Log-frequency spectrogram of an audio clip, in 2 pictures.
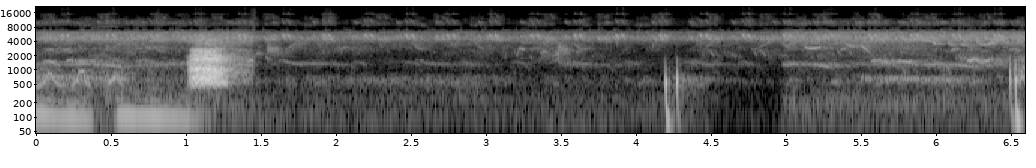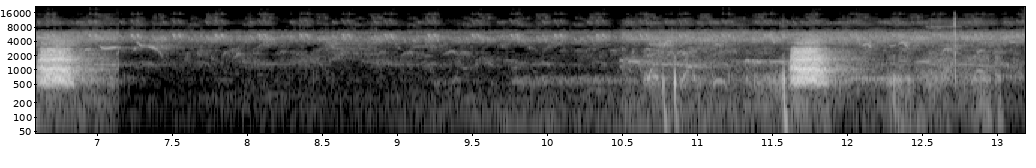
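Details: Wild barking deer (muntjac), unseen but close by, in a natural forest in Nepal. Three short, sharp, harsh barks about five seconds apart over a steady high insect hiss, with faint bird chirps between barks.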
